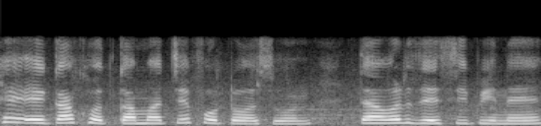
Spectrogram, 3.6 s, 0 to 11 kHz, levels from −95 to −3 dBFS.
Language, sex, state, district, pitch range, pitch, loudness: Marathi, female, Maharashtra, Chandrapur, 260-300 Hz, 270 Hz, -17 LUFS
